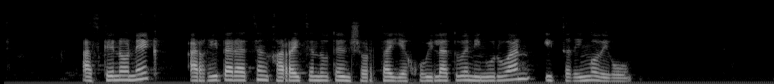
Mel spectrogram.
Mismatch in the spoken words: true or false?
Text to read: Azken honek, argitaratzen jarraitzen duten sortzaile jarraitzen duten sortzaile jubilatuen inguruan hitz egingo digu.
true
